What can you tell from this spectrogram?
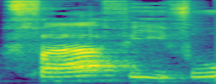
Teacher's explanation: huruf Fa sama dengan huruf f 100% sama tapi dengan syarat pengucapan huruf f-nya ada sifat hamesnya menghembuskan nafas karena sering sekali pengucapan huruf F kehilangan sifat Hames jadi Pa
